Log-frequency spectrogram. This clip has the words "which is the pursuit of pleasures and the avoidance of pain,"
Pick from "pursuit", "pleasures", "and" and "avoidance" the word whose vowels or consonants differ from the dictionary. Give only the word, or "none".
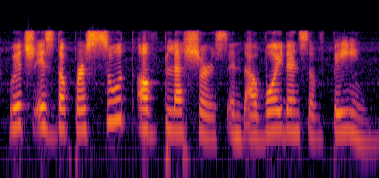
pleasures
